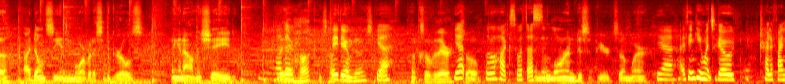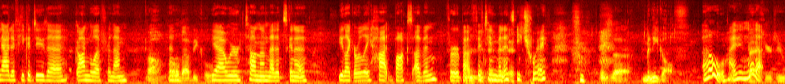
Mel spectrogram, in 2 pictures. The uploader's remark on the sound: Live from Mountain Archery Fest.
